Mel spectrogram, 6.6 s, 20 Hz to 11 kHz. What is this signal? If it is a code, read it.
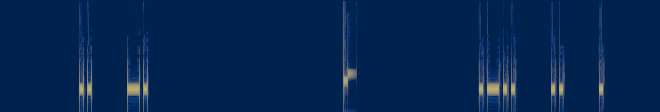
Morse code, heard as a keyed tone, about 30 wpm, spaced as for 17 wpm, 700 Hz. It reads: IN LIE
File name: Lesson 16f - Letter c - Words 30wpm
